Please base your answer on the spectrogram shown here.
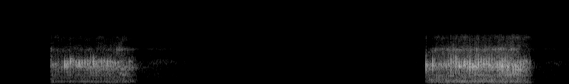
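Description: Two loud, harsh, rattling snores about four seconds apart, with silence between them: snoring.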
